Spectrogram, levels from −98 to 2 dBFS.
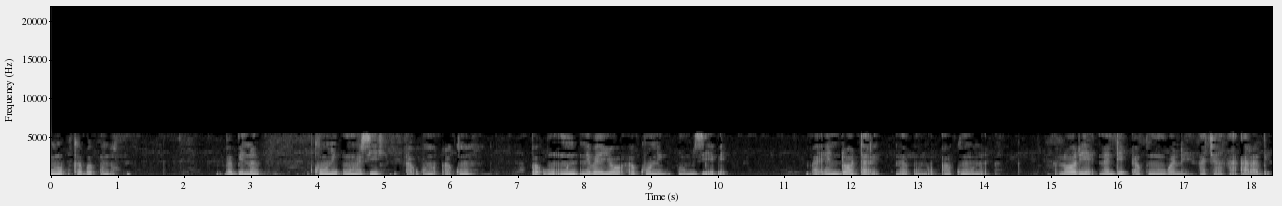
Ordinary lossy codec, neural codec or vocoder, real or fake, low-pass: MP3, 24 kbps; none; real; 5.4 kHz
